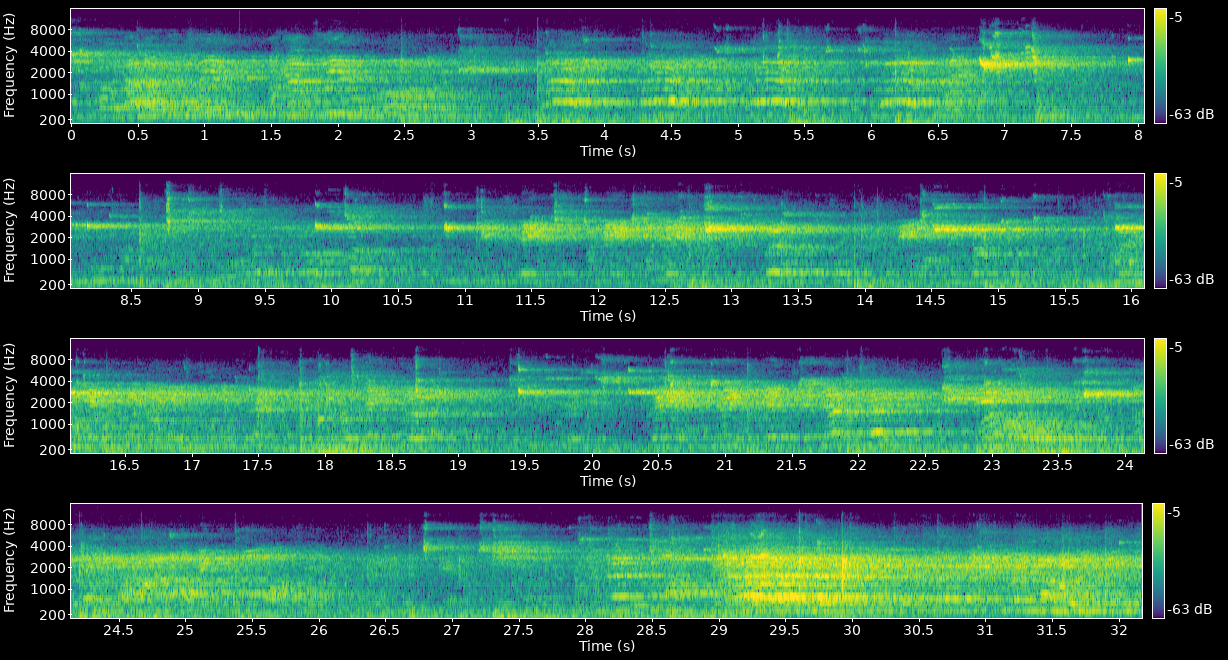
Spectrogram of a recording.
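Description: Live basketball play on a hardwood gym court: the ball bouncing, sneakers squeaking, and players' indistinct shouts carrying through the hall, with a louder burst of activity near the end.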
